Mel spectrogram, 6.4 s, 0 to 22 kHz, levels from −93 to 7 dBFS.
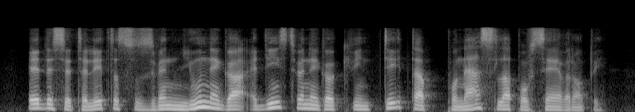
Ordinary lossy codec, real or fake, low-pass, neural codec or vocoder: none; fake; none; codec, 16 kHz, 0.8 kbps, ZipCodec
